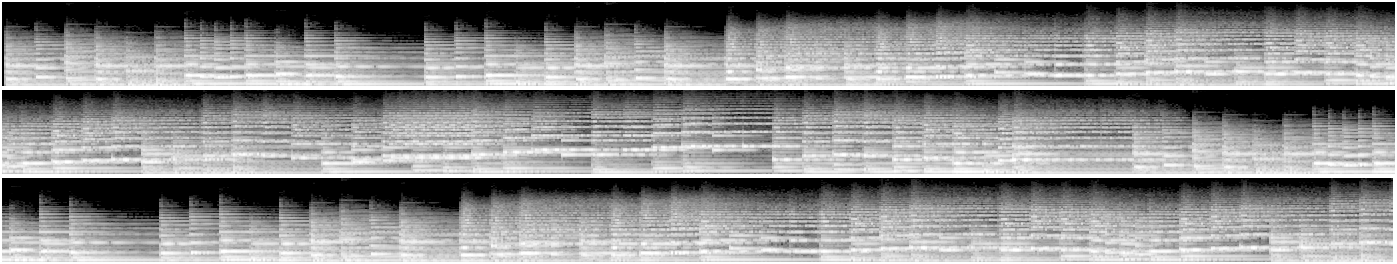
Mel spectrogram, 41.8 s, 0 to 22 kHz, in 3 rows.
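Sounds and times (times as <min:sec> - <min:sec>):
piano playing: 0:00.0 - 0:41.7
violin playing: 0:07.2 - 0:26.3, 0:32.4 - 0:41.7.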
